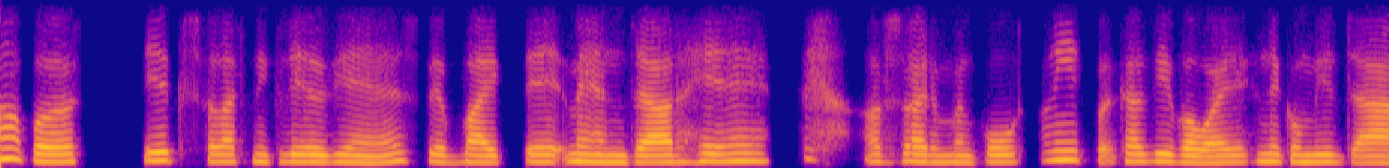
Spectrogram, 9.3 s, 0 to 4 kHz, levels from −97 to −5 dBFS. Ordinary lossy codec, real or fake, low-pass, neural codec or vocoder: Opus, 24 kbps; fake; 3.6 kHz; codec, 16 kHz, 0.2 kbps, FocalCodec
